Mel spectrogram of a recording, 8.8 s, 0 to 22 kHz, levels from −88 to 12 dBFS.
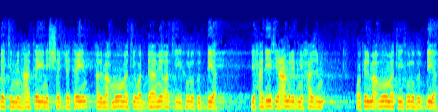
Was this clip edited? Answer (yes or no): no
